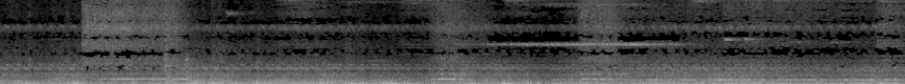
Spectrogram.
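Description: NJ Transit multilevel passenger coaches rolling past along the platform, their wheels and running gear giving a steady rumble. A thin steady squeal comes in briefly a few times, then holds from about two-thirds of the way through as the train slows for the station.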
